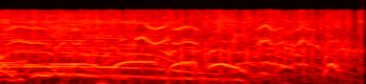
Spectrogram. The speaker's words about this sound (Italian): Metti un applauso a Peppe Odice.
